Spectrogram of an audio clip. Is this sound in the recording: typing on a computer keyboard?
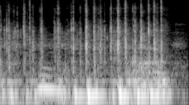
yes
